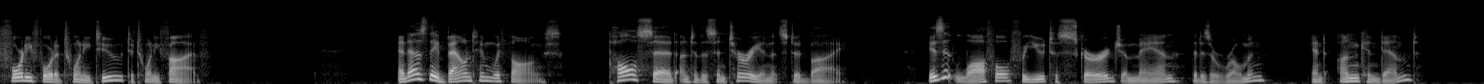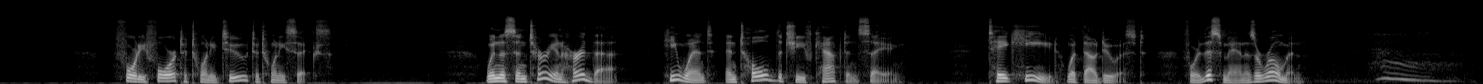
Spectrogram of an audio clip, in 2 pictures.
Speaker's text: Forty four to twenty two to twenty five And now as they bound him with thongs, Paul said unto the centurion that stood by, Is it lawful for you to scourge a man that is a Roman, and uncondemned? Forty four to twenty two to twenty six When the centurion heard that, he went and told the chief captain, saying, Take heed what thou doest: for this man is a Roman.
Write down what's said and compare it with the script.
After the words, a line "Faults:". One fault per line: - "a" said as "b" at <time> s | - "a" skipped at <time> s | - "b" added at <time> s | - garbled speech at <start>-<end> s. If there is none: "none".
Forty four to twenty two to twenty five And as they bound him with thongs, Paul said unto the centurion that stood by, Is it lawful for you to scourge a man that is a Roman, and uncondemned? Forty four to twenty two to twenty six When the centurion heard that, he went and told the chief captain, saying, Take heed what thou doest: for this man is a Roman.
Faults:
- "now" skipped at 4.1 s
